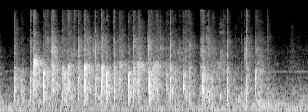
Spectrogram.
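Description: Audience clapping: a short round of applause that starts almost at once and dies away after about four seconds.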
